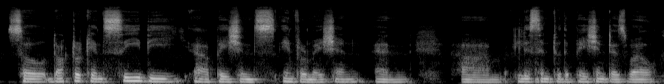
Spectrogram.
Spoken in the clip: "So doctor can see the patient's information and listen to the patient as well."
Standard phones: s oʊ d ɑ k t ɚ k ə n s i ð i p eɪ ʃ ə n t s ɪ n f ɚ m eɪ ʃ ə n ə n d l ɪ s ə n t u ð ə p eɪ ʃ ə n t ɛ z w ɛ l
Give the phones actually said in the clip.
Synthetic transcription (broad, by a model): s oʊ d ɑ k t ɚ k ə n s i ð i p eɪ ʃ ə n t s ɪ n f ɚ m eɪ ʃ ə n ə n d l ɪ s ə n t u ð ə p eɪ ʃ ə n t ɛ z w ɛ l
